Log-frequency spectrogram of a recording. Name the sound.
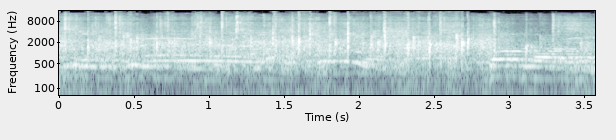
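audience round of applause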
